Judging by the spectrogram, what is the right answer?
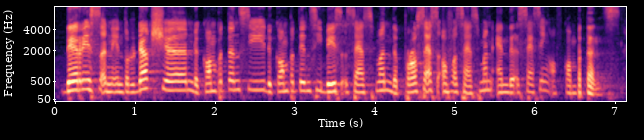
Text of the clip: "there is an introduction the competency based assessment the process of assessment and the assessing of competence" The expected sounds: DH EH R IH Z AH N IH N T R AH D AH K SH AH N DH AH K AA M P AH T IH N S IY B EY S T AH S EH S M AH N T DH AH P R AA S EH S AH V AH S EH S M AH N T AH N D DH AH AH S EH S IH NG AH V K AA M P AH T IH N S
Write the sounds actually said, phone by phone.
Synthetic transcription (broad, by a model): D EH R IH S AH N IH N T R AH D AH K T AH N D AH K AA M P AH T IH N S IY B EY S AH S EH S M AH N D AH P R AA S EH S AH F AH S EH S M AH N T AH N D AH AH S EH S IH NG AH F K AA M P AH T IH N S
